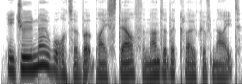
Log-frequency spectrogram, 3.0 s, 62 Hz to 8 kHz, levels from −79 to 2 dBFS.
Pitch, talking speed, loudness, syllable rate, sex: 115 Hz, 255 wpm, -18 LUFS, 5.2 syllables/s, male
